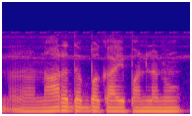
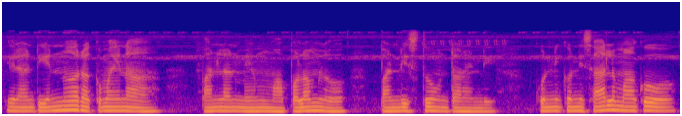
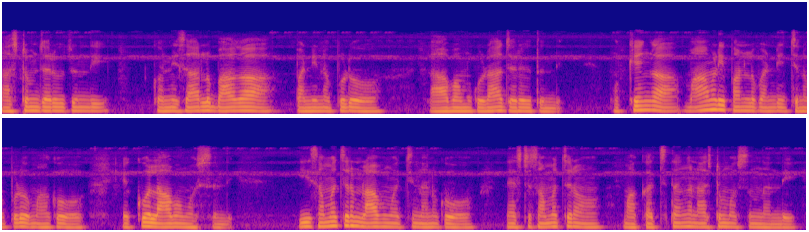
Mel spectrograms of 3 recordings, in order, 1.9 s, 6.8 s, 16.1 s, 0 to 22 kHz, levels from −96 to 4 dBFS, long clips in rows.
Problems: none marked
